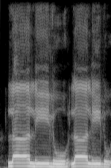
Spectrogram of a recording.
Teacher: Dengan sifat istifal, lidah merendah. Maknanya bunyinya tak tebal lah.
